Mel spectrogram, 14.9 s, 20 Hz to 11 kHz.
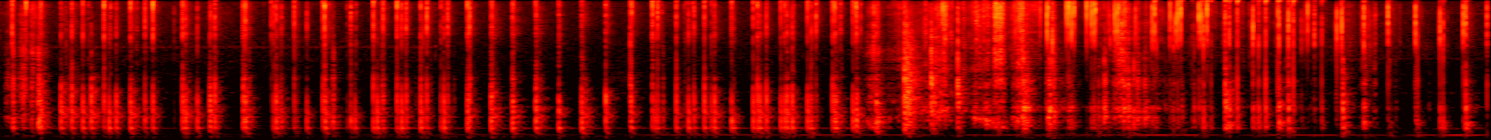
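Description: Long acrylic nails rapidly tap a small, hollow, empty rainbow-glazed ceramic novelty shot glass held in the hand. The result is a steady stream of quick, crisp clicks with a short, dull ceramic ring around 720 Hz, each fading almost at once.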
